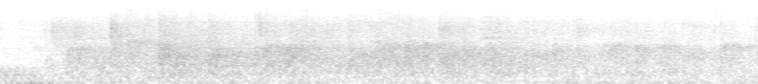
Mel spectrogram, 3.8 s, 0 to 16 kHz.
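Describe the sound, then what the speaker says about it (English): Award winners at a Top 40 Under 40 men's awards dinner applaud themselves, a steady, moderately faint wash of clapping that holds evenly throughout. "You can clap for yourself."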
